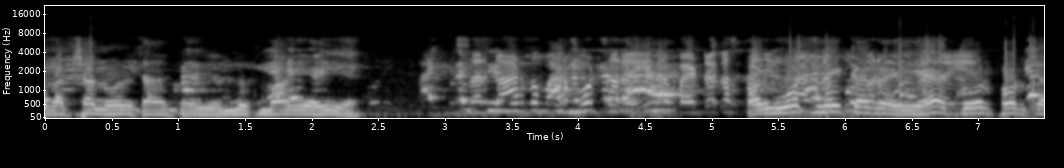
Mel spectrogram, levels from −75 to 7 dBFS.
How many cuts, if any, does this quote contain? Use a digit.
0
